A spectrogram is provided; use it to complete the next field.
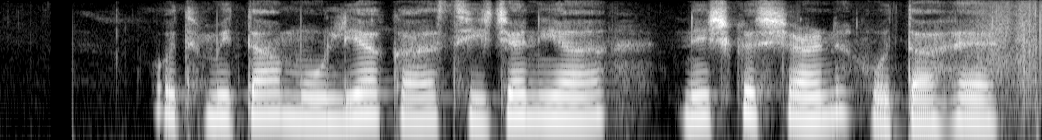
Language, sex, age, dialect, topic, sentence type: Hindi, female, 51-55, Garhwali, banking, statement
